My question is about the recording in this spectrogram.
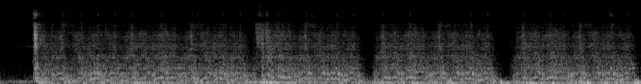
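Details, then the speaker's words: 1978 Camaro V8 cold start at 16°F with no choke on a damaged Demon 625 carburetor: starter grinds in long bursts with pauses, fires a couple times even with ether but never catches; cold no-start. "well guys unfortunately that's all she's got I was really hoping that y'all be able to hear it on this cold day and I was hoping I'd be able to as well but engine don't run on hopes and dreams"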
